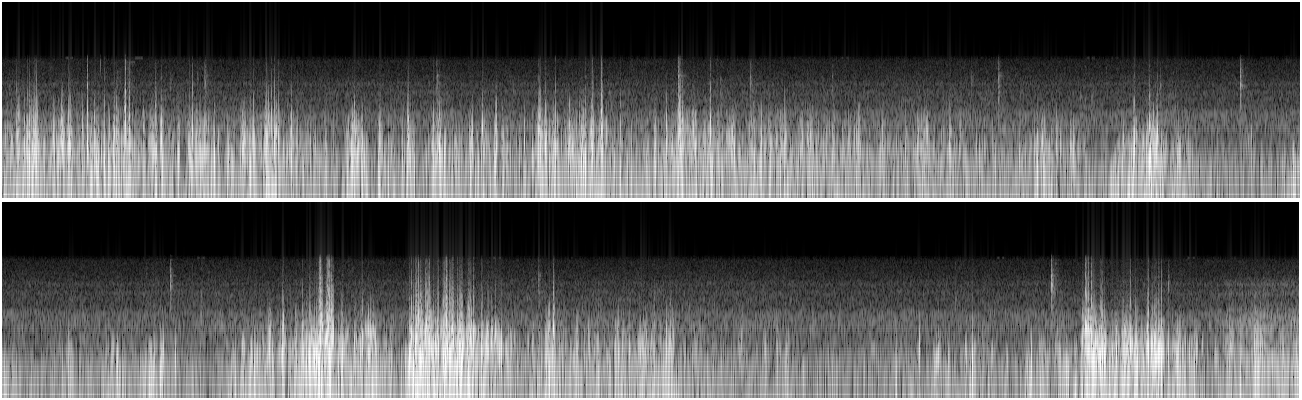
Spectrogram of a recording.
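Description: Wind buffeting the microphone in uneven gusts, with many short thumps, loudest about twenty seconds in.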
